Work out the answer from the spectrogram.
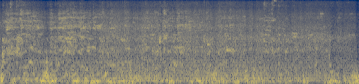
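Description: Passenger train coach running at speed, heard from its window: a steady rush of wheel and track noise with a low, uneven rumbling clatter of the wheels on the rails.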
